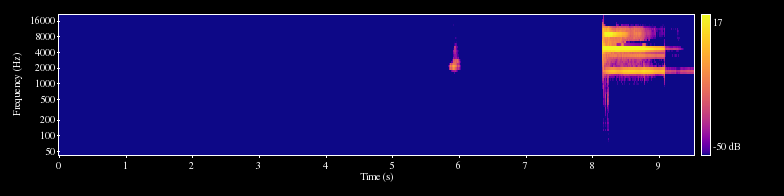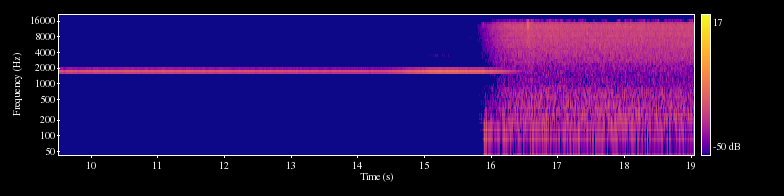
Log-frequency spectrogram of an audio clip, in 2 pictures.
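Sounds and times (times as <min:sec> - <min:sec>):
small bell ringing: 0:08.2 - 0:11.8
faint room noise: 0:15.9 - 0:19.0.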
